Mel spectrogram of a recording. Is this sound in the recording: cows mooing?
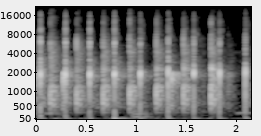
no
